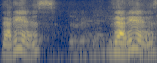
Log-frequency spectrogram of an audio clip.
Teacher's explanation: the stress is on the is and do you hear how the words are linked together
